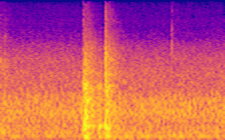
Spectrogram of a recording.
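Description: Two quick plastic knocks, about a fifth of a second apart, as a plastic water bottle and a small plastic measuring cup are picked up and handled, over a low steady room hum.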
